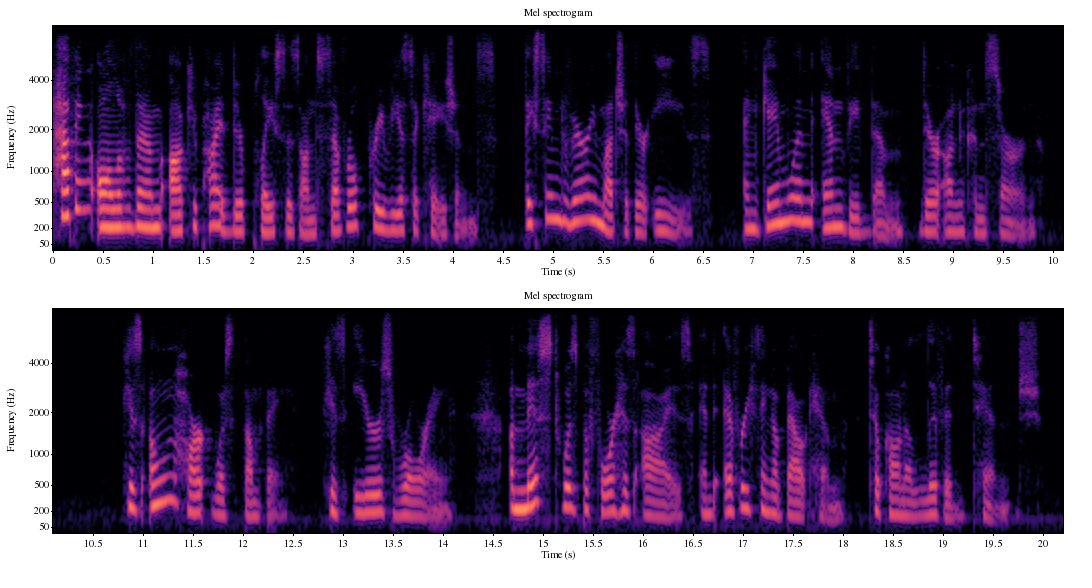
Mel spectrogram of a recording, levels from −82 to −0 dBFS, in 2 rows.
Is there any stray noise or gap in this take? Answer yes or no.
no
